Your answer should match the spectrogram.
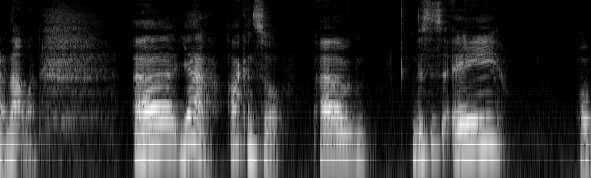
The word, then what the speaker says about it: Arkansas: now um yes i i know this isn't pronounced arkansas even though that the other place is pronounced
